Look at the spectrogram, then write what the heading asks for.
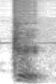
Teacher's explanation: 同 The second syllable, 志, rhymes with 是. The tongue is curled back for the J sound and stays curled back through the long R sound.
